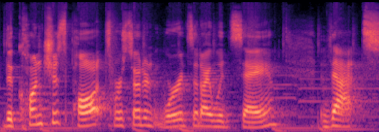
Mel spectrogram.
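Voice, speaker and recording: A young woman from the Gold Coast, Australia, with a mixed Australian and American accent, answers viewer questions frankly in a casual vlog. She is candid and chatty, speaking in a mid-range voice at a measured pace with faint music behind.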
